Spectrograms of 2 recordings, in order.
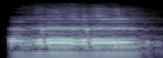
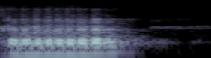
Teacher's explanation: you have sometimes a r with the tongue and sometimes a r in the back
